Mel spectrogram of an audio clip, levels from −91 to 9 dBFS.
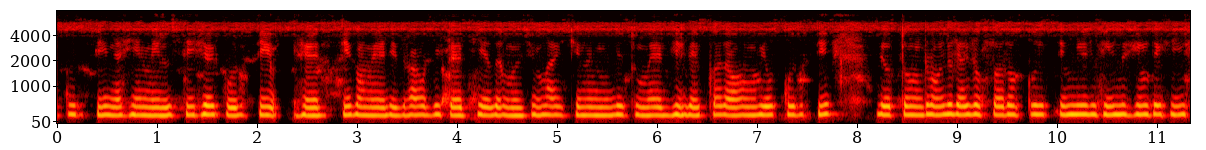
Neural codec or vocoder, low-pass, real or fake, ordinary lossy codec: codec, 16 kHz, 2 kbps, FunCodec, trained on Chinese and English, 25 frames a second; 7.2 kHz; fake; none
